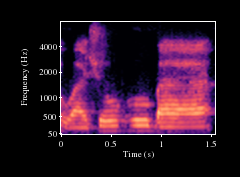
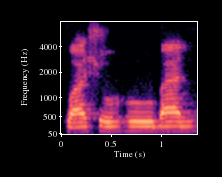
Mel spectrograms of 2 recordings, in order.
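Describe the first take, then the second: First: The word ends in a long vowel. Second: The word ends with an n sound. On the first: The reading stops at this word. "fathah tanwin yang diberhentikan" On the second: The reading continues into the next word. "Kalau misalnya diwasolkan diwasolkan bacanya"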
